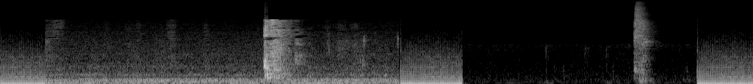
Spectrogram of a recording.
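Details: Two short, sharp sneezes from a cat, heard over a low steady hum and then near silence.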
